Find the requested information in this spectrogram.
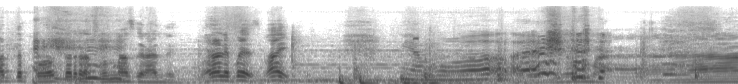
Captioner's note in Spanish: risas de irma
